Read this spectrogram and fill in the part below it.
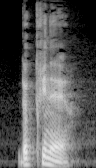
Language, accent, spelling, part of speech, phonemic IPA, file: French, France, doctrinaire, noun / adjective, /dɔk.tʁi.nɛʁ/, LL-Q150 (fra)-doctrinaire.wav
- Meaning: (noun) doctrinaire; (adjective) doctrinal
